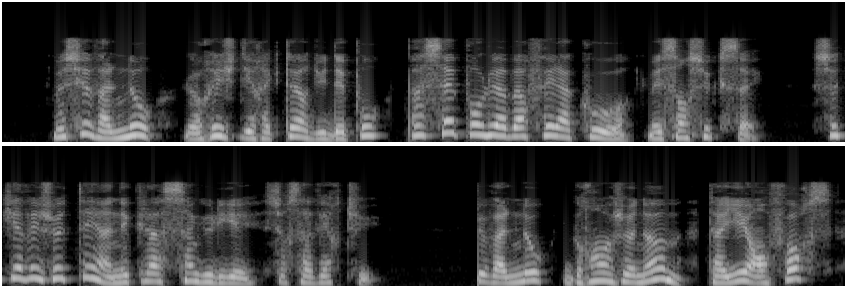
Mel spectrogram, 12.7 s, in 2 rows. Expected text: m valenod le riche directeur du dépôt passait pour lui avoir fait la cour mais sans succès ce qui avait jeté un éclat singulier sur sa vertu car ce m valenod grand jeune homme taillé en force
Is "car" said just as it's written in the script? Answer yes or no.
no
